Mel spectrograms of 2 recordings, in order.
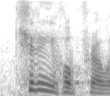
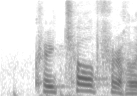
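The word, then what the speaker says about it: Kirchhoff: 키로호프 하면 우리나라 사람들끼리 통할 때는 키로호프라고 하는데 러시아 사람이니까. 근데 미국 사람이나 영국 사람 만났을 때 키로호프 하면 못 알아들어요. 뭐라고 해야 될까요? 클초프라고 해야 돼요. 클초프. 미국 사람이나 영국 사람하고 대화할 때는 미국 사람의 발음대로 해야 됩니다.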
